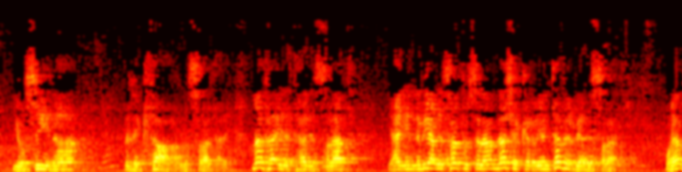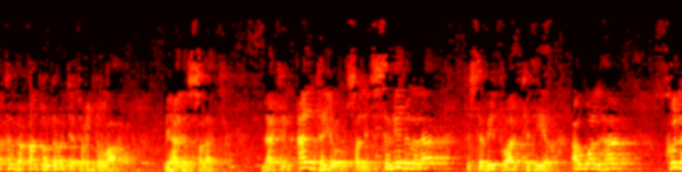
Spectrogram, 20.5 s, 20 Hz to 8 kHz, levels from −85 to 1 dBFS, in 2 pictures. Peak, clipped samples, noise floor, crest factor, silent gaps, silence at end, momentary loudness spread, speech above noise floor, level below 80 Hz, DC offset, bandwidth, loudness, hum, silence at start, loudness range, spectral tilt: 0 dBFS; under 0.1%; -38 dBFS; 18 dB; none; 0 s; 16 LU; 21 dB; -56 dBFS; under 0.1%; 7.4 kHz; -18 LUFS; none; 0 s; 2 LU; -8.5 dB/octave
